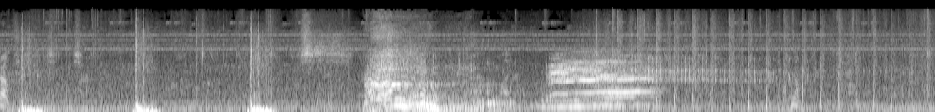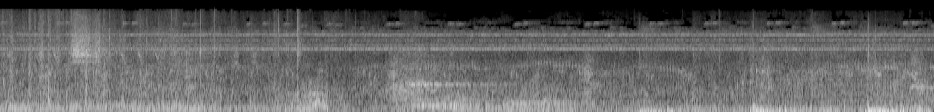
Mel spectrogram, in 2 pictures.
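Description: Sound-effect creature vocalisations: three deep booming thuds about two seconds apart, then a loud roar that slides steeply down in pitch, followed by a second wavering, pitched howl. A faint steady high whine runs underneath.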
